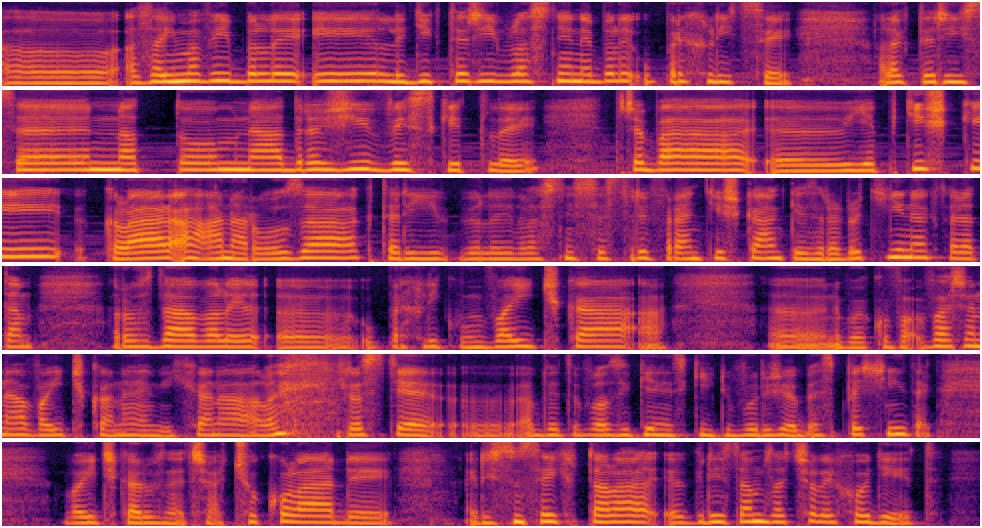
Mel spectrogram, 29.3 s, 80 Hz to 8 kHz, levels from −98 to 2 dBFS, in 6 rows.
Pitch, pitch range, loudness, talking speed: 215 Hz, 195-235 Hz, -20 LUFS, 140 wpm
